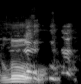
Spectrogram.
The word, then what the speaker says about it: Louisville: coach yeah is that how they say it Louisville yeah that's right there that's right Louisville Louisville no um I think the reality for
